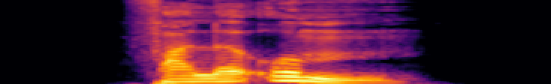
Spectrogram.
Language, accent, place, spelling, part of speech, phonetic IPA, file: German, Germany, Berlin, falle um, verb, [ˌfalə ˈʊm], De-falle um.ogg
- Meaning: inflection of umfallen: 1. first-person singular present 2. first/third-person singular subjunctive I 3. singular imperative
